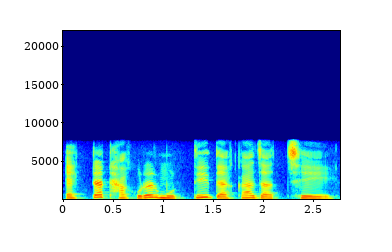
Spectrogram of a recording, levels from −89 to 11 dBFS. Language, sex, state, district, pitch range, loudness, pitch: Bengali, female, West Bengal, Cooch Behar, 225-265 Hz, -15 LUFS, 235 Hz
